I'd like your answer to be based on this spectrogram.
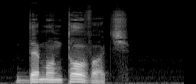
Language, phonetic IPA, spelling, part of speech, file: Polish, [ˌdɛ̃mɔ̃nˈtɔvat͡ɕ], demontować, verb, Pl-demontować.ogg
